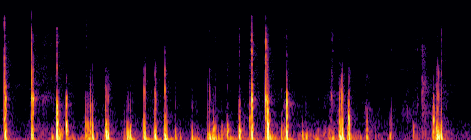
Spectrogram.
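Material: Metal, plastic.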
